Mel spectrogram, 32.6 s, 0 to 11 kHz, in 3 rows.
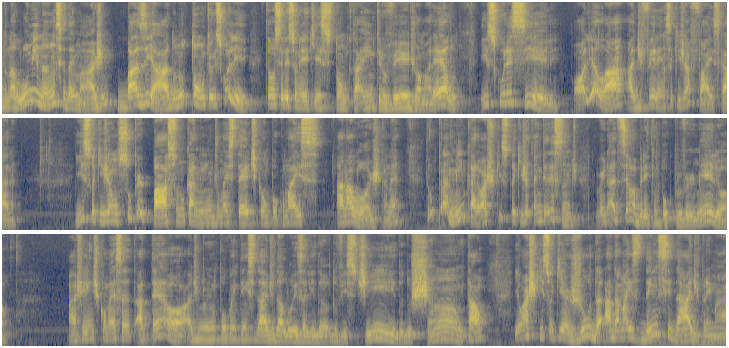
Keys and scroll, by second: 7.0 ctrl+d, 7.9 ctrl+d, 9.1 ctrl+d, 11.6 ctrl+d, 20.5 ctrl+d.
